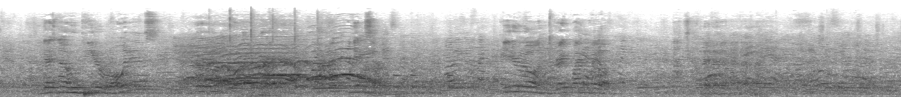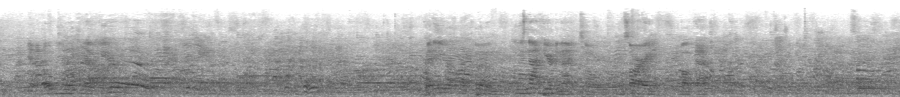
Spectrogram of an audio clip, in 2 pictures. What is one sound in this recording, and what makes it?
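A band plays lively acoustic string music.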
